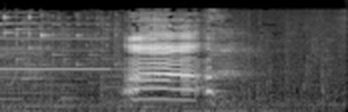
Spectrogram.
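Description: A young woman squeals loudly and high, close to a microphone.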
